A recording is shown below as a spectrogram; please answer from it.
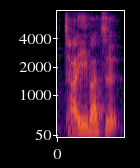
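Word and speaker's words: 財閥: 자이바츠, 재벌의 자이바츠, 학벌의 가크바츠, 파벌의 하바츠.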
